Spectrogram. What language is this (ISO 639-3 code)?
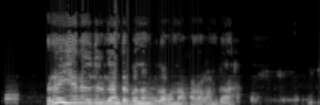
bak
